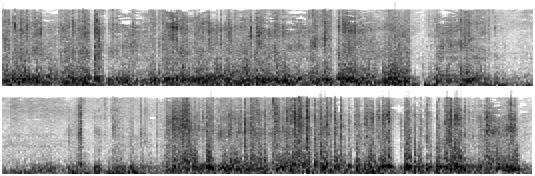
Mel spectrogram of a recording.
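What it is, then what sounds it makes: Metal mesh microphone grille being scratched. Fingertips and nails of both hands quickly scratch and tap the hollow, perforated metal mesh head of a black microphone. The result is a dense, boomy, rumbling scratching with a heavy low end and little high content, continuous apart from a brief dip and a slightly quieter stretch midway.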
